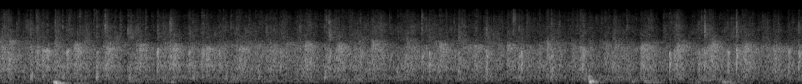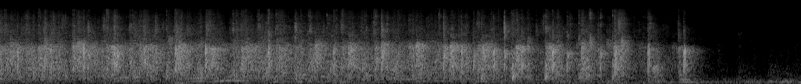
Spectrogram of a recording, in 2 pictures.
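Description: A large crowd applauds loudly in a big echoing hall, then the clapping stops abruptly.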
